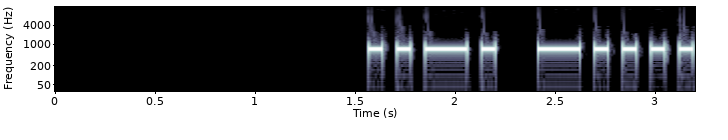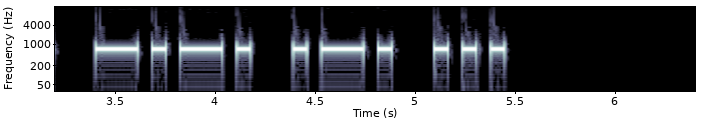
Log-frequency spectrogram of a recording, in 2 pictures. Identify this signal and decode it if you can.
Morse code, heard as a keyed tone, about 17 wpm, 700 Hz. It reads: F6CRS
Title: DXCC-100 Call Signs - 5 Characters - 17wpm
